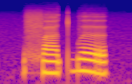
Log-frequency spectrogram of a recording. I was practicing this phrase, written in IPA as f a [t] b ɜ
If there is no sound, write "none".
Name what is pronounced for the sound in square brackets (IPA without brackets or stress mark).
t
